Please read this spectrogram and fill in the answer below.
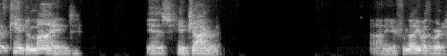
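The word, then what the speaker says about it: Hegira: How do you spell that, Rabbi? H-E-G-I-R-A. Hijira.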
